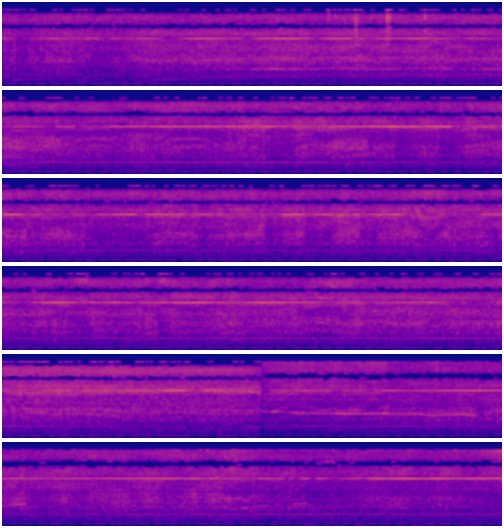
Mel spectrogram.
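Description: Vacuum cleaner running steadily with a constant motor whine while its hose nozzle is drawn over fabric sofa cushions and into the gaps between them. A couple of brief wavering whistles rise out of the airflow, near the start and about two-thirds through.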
